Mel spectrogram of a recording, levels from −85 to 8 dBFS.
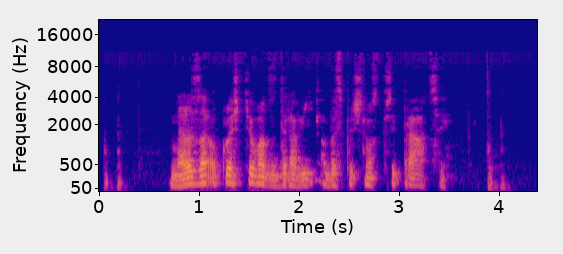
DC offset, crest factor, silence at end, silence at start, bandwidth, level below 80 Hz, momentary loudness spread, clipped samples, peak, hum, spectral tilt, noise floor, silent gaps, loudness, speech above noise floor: under 0.1%; 22 dB; 0.3 s; 0.05 s; 11.5 kHz; -52 dBFS; 24 LU; under 0.1%; -6 dBFS; none; -6.5 dB/octave; -56 dBFS; none; -26 LUFS; 30 dB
